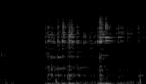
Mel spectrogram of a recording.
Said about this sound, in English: Let me take a sip for Dak Prescott.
